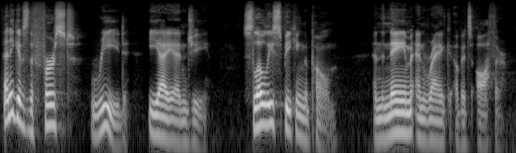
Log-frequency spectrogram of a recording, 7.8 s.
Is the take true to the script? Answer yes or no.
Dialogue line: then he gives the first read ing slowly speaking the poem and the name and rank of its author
no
